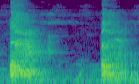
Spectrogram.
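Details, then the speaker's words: Productive cough in an adult man with a one-week cough, before back acupressure therapy: two loose, rough, wet coughs about a second apart suggesting phlegm. "beliau ada masalah batuk-batuk udah berapa lama Pak saya Minggu sudah satu minggu"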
